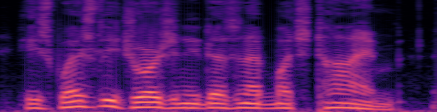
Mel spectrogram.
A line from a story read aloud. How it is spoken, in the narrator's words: Zack started to say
